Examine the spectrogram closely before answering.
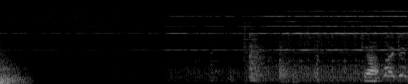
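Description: A door opens.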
